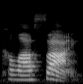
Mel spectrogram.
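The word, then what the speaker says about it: Colossae: description but he said in English it's typically pronounced colassi so I'm going to try to remember pronounce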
